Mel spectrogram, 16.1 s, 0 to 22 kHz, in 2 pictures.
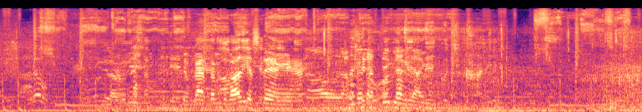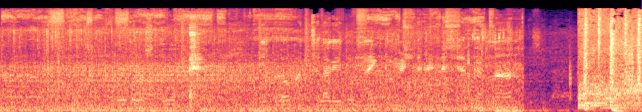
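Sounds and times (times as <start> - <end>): man talking: 0.1 - 6.4, 9.3 - 14.9
car engine rumbling inside cabin: 0.5 - 14.6.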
